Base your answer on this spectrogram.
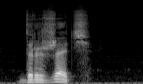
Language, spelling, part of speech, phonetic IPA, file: Polish, drżeć, verb, [drʒɛt͡ɕ], Pl-drżeć.ogg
